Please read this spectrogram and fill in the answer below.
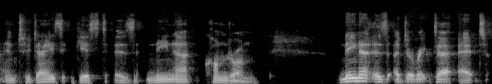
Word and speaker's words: Condron: uh yeah pretty much it's uh definitely how it's uh it's spelt it's uh often pronounced condren but uh condron is is fine yeah condren oh okay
